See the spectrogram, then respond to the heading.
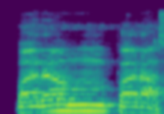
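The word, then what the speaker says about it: परम्परा: But thereafter ra and pra, there are two aghats. So these are prolonged letters, long letters. Pronounce them complete and then get the aghat. That is something which you should pay attention.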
